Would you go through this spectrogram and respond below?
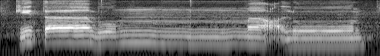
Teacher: harus dimasukkan di depannya dua ketukan dengan dengung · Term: idgham bighunna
